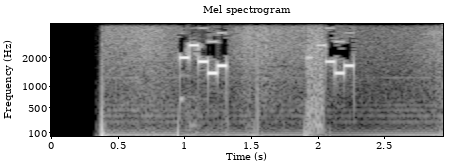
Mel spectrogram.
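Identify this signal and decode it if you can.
Five-tone selective call (ZVEI), heard as quick runs of five tones, tones of about 70 ms. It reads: 88746
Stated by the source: Five-tone ZVEI call 88914 received on an SDR.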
